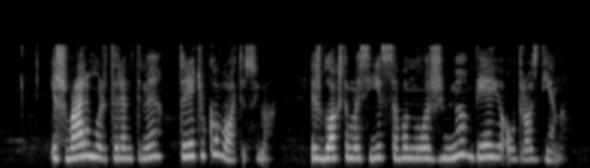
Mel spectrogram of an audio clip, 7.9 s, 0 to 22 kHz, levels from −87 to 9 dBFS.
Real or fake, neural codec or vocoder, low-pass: real; none; 7.2 kHz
